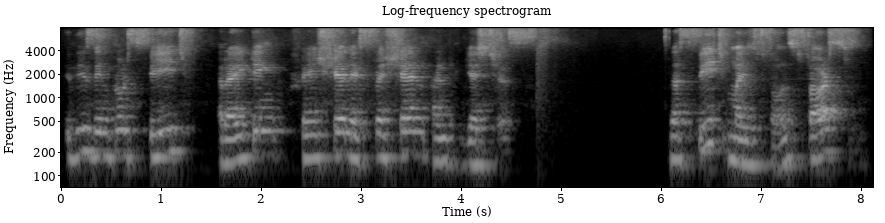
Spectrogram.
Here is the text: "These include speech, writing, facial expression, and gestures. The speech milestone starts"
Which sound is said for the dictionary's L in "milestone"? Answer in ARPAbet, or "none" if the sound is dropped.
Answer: N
